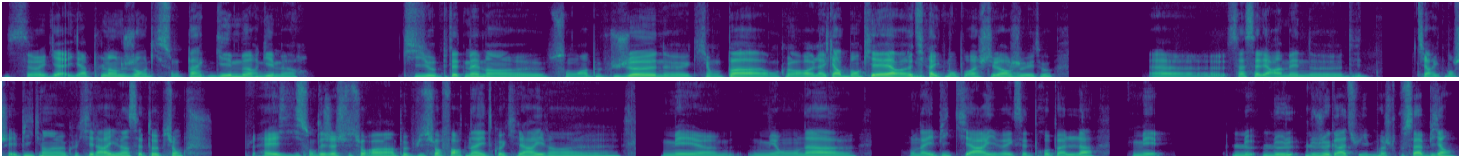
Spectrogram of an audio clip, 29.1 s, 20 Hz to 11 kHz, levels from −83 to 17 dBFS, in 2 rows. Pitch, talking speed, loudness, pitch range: 115 Hz, 205 wpm, -22 LUFS, 105-130 Hz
